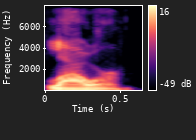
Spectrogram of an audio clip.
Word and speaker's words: Lower: Do you know the name Britt Lauer or possibly lower? It's spelled lower.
